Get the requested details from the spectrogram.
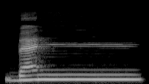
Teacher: Noon will get sifa of gunna, and this is akmal gunna, so give nice time here.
